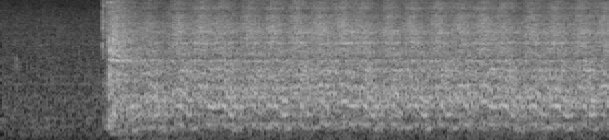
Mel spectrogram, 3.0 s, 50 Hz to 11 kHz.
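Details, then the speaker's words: 1969 Mercedes donor car, engine untested, points not serviced: strong, even cranking at about three turns a second that never catches; the test light at the coil shows no light, so no spark is suspected. "Hopefully, we'll have a little light right there. Let's just see. No, there's no light."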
